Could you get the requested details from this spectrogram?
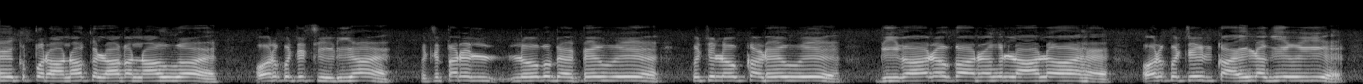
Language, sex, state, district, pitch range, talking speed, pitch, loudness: Hindi, male, Uttar Pradesh, Ghazipur, 165-180 Hz, 145 wpm, 175 Hz, -17 LUFS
